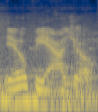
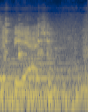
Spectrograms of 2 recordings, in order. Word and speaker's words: Il Viaggio: So the way to pronounce this restaurant is Il Viaggio. Is that correct? Yes, it's Il Viaggio.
